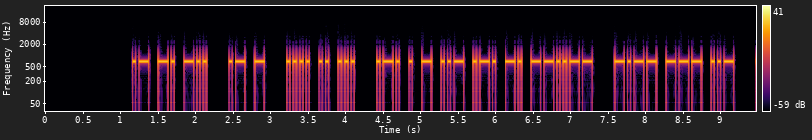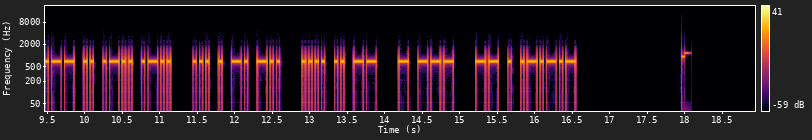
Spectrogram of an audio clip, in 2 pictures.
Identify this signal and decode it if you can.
Morse code, heard as a keyed tone, about 28 wpm, 700 Hz. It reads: AND AT HIS RETURN, YOU WILL SEND HIM TO ME.
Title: Sentences from Top 1500 Words 28wpm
